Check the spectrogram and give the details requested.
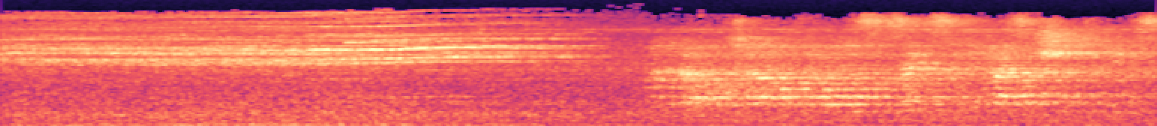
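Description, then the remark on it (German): A train rolls past through a main railway station, its steady rumble joined by high metallic wheel squeals and ringing tones that swell midway through. “Und auch in diesem Zug, der jetzt vorbeikommt.”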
